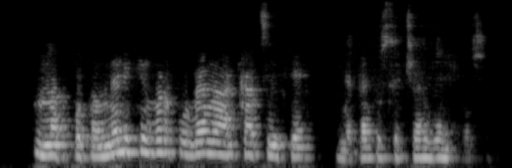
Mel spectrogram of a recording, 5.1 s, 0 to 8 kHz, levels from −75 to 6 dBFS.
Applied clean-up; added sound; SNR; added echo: neural mask model Resemble Enhance denoiser.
